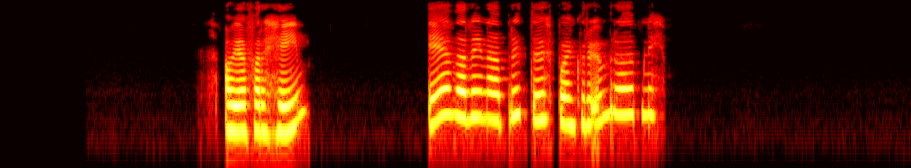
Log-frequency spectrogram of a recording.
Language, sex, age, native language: Icelandic, female, 30-39, Icelandic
